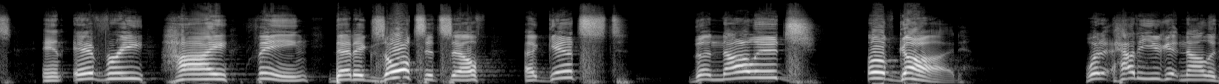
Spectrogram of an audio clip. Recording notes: Preached at Gospel Lighthouse in Bossier City, La.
